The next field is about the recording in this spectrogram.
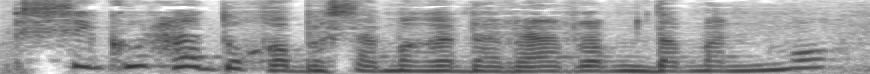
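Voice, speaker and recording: A woman's voice: mid-range voice, quick pace, background noise, close to an everyday voice. Woman acting a swooping, fretful Filipino mother. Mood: probing. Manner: expressive, sighing, fretful, admonishing. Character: concerned, reproachful older mother counselling her married daughter. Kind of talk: Filipino radio soap opera acting.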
